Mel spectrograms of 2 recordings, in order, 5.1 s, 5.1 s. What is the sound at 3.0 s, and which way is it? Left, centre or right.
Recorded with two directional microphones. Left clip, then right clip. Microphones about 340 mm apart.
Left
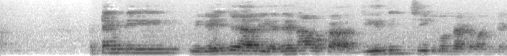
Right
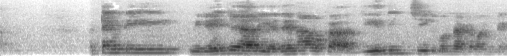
A man's voice, centre.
